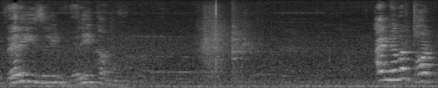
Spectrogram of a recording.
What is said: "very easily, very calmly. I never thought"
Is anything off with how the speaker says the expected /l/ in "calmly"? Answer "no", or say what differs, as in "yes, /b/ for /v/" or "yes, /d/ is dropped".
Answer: yes, /l/ is dropped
